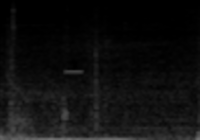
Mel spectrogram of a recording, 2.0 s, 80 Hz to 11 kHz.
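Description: Steady low motor hum inside the cabin of a 2019 Infiniti QX50 just after its engine is started, easing off near the end, with one short high beep about a second in.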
